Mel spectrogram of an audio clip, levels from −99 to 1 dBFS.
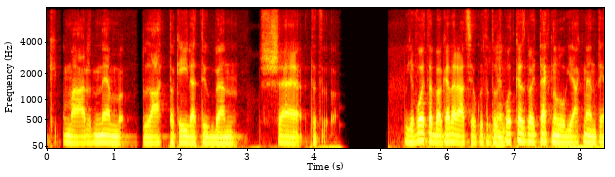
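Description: Short concealed packet loss at 0.20–0.26 s is the first fault in this speech recording: about 40 ms of audio never arrived, and the receiver bridged roughly 38 ms of it by extending the preceding sound before blending back, leaving a brief smear. A burst of packet loss at 1.34–1.45 s, just before "láttak életükben se tehát", removes about 100 ms. The receiver carries the last sound on for around 92 ms and fades it, so a held buzz or fading hiss stands in for the missing stretch before the audio resumes further on. Comfort noise in place of the background appears twice. From 3.01 to 3.19 s, between "láttak életükben" and "se tehát", the real room tone gives way to a steady, featureless hiss about 8 dB quieter. From 5.12 to 5.36 s, just before "ugye volt ebben a", a similar flat noise sits about 10 dB louder than the surrounding background. The likely cause is discontinuous transmission: the sender stopped sending during pauses and the receiver synthesised shaped noise in their place. 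Throughout, nothing is heard above 8 kHz, which fits a G.722 call codec.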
